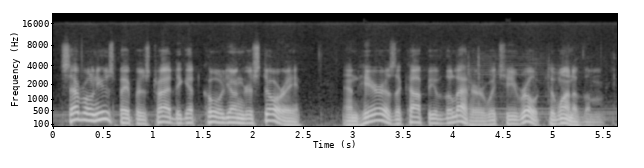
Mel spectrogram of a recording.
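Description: Actor as droll, lively-pitched crime storyteller. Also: male voice, faint music behind, natural voice, low-quality recording. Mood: solemn, dry. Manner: deliberate, dry, clipped dramatic phrases. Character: droll, solemn crime-history storyteller with files. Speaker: host-narrator. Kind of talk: 1950s radio drama narration.

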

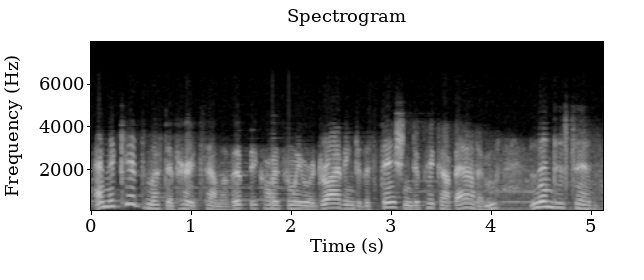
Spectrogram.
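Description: An actress with an American accent playing a calm suburban housewife and mother who has hunches, in a radio drama. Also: on the low side, fast talker, slight background noise, lightly acted. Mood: composed. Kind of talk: radio drama narration and dialogue. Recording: muffled radio recording with prominent music.

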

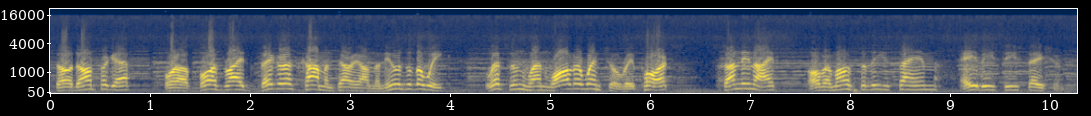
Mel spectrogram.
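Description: A man's voice: high voice, lively intonation, normal speed, soft background music. A man delivering a formal, emphatic promotional announcement as a 1940s radio network announcer. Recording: thin narrow-band old radio broadcast.

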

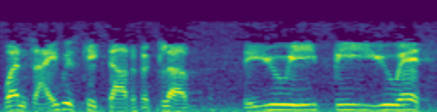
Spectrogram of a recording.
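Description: An actor playing a friendly, formal undertaker with deadpan morbid humor in a 1940s radio comedy. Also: male voice, on the high side, normal speed. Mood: genteel, morbidly cheerful. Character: friendly, ghoulishly genteel male undertaker. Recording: muffled, very noisy old radio broadcast.

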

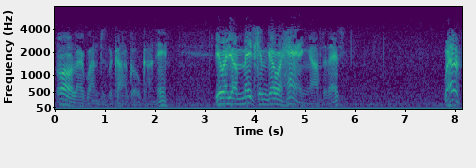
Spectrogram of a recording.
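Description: An actor playing a cold, commanding villain sea captain in an old-time radio adventure, giving threatening clipped orders with mocking politeness. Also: male voice, mid-range voice, very animated, takes it slowly, long pauses. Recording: muffled, hissy vintage radio recording.

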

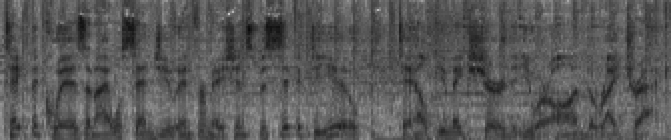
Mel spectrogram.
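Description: A man hosting a podcast in a motivational, advice-giving style, emphatic and plain-spoken, with a husky voice. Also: fairly low pitch, big pitch swings, moderate pace, over music. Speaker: podcast host, music manager.

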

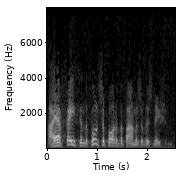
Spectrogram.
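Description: An actor playing a calm, resolute president in an old-time radio drama, measured and statesmanlike. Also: male voice, a little high, husky. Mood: firm conviction. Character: calm, resolute male president addressing his cabinet secretaries. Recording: muffled vintage radio drama recording.

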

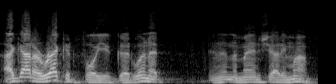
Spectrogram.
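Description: An actor playing a brisk, streetwise detective's assistant in an old radio drama, matter-of-fact, on a faintly noisy recording. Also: male voice, on the low side, lively intonation, a bit bright.

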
